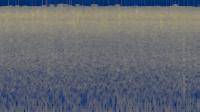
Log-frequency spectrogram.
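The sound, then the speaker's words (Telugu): Rain falls in a steady, even hiss of dense drops with no clear breaks, fairly faint and without any talk. “మరునాడు షరా మామూలే ఇంకా వాన తెరిపివ్వలేదు”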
